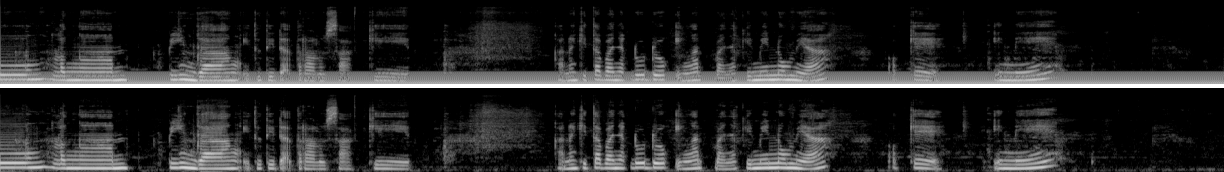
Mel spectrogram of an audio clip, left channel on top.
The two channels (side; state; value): left; noise; hum, 3 dB below the sound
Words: lengan, pinggang itu tidak terlalu sakit. Karena kita banyak duduk, ingat banyakin minum ya. Oke, ini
